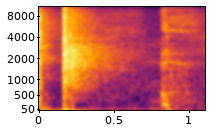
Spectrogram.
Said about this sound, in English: Clap, clap, clap.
